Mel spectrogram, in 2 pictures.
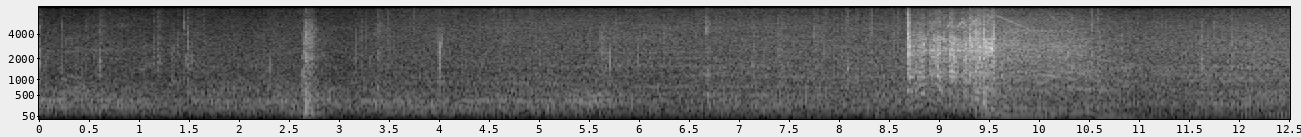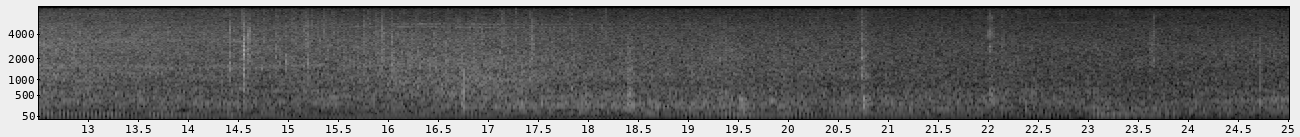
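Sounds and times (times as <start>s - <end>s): engine running low rumble: 0.0s - 25.0s
engine cranking and starting: 8.6s - 10.8s.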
